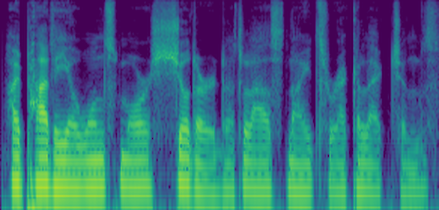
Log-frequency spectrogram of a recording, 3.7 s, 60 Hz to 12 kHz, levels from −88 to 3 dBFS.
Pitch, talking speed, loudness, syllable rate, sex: 100 Hz, 130 wpm, -22 LUFS, 4.1 syllables/s, male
